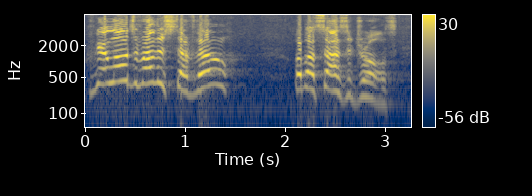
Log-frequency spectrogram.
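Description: A man's voice: very high voice, very animated, normal speed, sharp tone, pitched above the performer's own voice, full character voice. Man acting a strained, exasperated father. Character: harried, exasperated single father, forgetful and worn down.

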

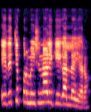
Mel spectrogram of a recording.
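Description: A woman's voice: extremely high pitch, expressive, quick pace, dull audio. A woman acting a lonely, lovestruck mistress of a household in a short film, with a Punjabi accent. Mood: defensive.

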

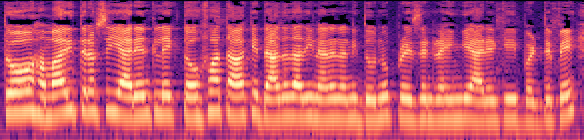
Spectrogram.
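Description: A woman's voice: mid-range voice, little pitch movement, a little fast. A woman in her thirties from Pakistan, chatting to viewers in a casual family vlog. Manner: chatty, addresses viewers as guys. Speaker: vlogger. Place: busy restaurant and party hall, indoors. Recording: loud crowd chatter behind.

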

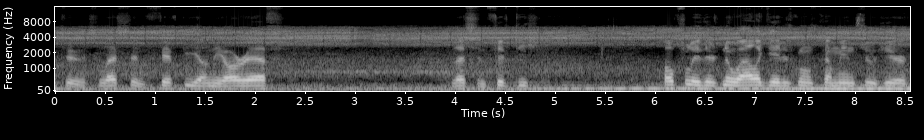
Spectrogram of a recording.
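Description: A man, rambling folksy vlog talk outdoors at dusk, recorded on a close-held phone. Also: mid-range voice. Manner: rambling, folksy, trails off with fillers. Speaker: vlogger. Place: outdoors in dense brush at dusk. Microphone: phone camera held close. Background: crickets, insects and distant traffic.

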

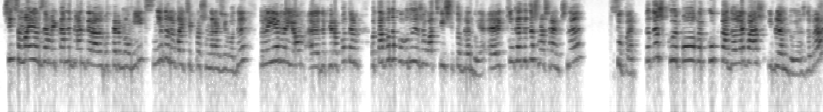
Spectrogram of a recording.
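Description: High, bright young woman teaching cooking. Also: expressive, quick pace. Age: young adult. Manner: informal, encouraging, chatty. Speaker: cooking instructor. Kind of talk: casual live cooking workshop. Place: home kitchen, indoors.

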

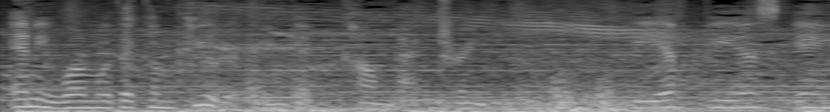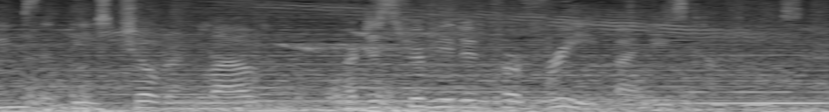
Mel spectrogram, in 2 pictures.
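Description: An older woman playing a commanding, world-weary resistance leader in a video game cutscene, with a deliberate, authoritative delivery. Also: low-pitched. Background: loud music.

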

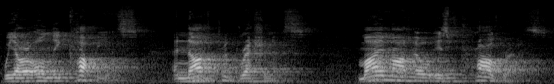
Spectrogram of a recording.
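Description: A man's voice: fairly high pitch, a little slow, a bit bright. A man giving a dramatic reading of a formal address on the stage of a large hall. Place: large concert hall stage before an audience. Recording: distant, echoey hall, faint noise.

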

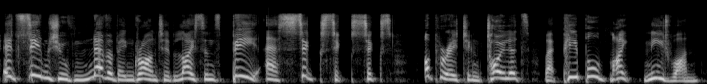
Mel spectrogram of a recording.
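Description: A huge, officious female inspector from a comic storybook, acted out by a woman narrator. She barks and booms in a raised, indignant voice, recorded close and dry. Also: very animated, moderate pace, breathy edge, dry recording, exaggerated voice. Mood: stern, barking. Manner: booming, barking, indignant.

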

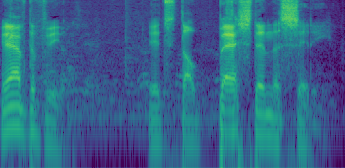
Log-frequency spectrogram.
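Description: A man's voice: deep voice, lively intonation, unhurried, sharp tone, full character voice. A man playing a menacing mob boss with a falsely friendly manner and an explosive temper, in a comic crime drama.

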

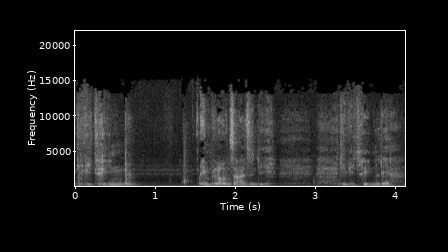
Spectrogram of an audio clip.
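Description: Very low-voiced, shaken employee. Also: female voice, expressive, normal speed, a little mellow, soft background music. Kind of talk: German radio crime drama acting.

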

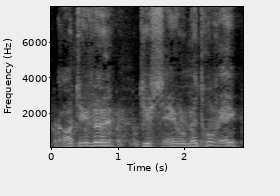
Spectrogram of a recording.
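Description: A man's voice: on the high side, takes it slowly, noisy background. A man voicing a lonely, gloomy old farm machine in a children's cartoon, with a mournful, sighing delivery. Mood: glum.

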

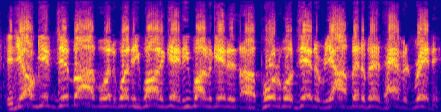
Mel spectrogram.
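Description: A man's voice: high-pitched, flat delivery, very fast, creaky, sharp tone, husky, full character voice. A man voicing a rowdy, drunk Southern junkyard man who hurls blustering insults with a Georgia accent over a phone. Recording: tinny phone line.

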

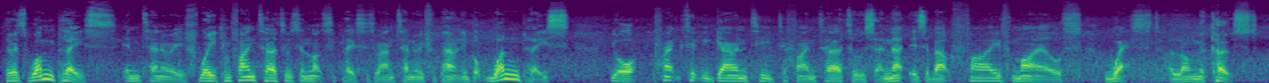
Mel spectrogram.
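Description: An enthusiastic man in his thirties talks casually to camera, his voice sitting fairly low. He wears a clip-on lapel mic, and clear outdoor street noise runs behind him. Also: lively intonation, moderate pace, a little mellow. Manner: enthusiastic, upbeat, chatty. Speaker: travel vlogger. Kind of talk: casual travel vlog to camera. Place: outdoors on a seaside promenade and in a cafe.

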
